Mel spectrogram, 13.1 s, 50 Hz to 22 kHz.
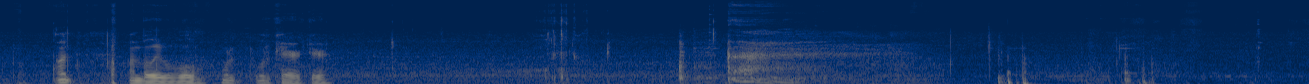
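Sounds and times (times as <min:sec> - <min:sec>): breathy sigh: 0:07.2 - 0:09.3.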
